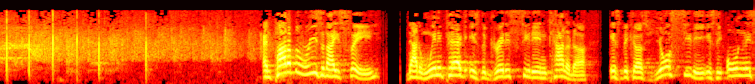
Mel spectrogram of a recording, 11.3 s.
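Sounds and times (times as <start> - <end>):
audience applause: 0.0 - 4.2
speech: 4.0 - 11.3.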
